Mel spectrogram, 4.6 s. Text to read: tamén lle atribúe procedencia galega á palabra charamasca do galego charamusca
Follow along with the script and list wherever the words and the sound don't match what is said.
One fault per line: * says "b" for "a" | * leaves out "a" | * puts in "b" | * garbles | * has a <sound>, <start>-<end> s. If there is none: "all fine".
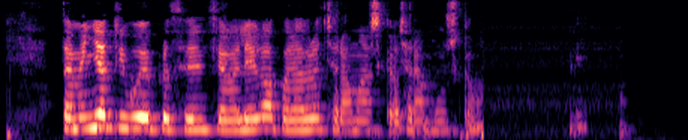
* leaves out "do galego"
* has a laugh, 3.8-3.9 s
